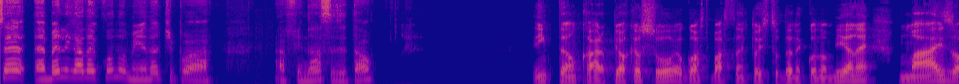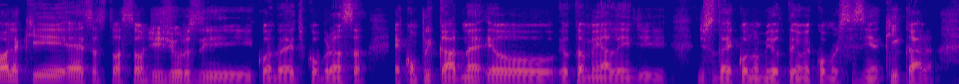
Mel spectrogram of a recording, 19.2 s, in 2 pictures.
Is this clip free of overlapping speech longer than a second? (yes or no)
yes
